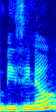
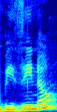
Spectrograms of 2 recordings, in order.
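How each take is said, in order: The two takes are said the same way.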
